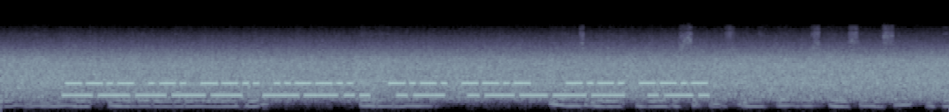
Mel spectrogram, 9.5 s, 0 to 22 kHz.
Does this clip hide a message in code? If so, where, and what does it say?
Yes: Morse code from 0.6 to 7.1 s, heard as two keyed tones, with radio static and speech in Spanish. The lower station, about 15 wpm, 500 Hz: 0ZA1R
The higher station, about 23 wpm, 1040 Hz: QRZ? CQ CQ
